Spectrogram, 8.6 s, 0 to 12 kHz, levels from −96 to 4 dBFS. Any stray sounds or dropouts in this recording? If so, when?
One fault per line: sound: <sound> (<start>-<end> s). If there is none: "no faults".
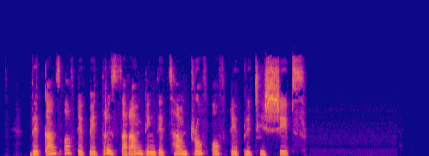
no faults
